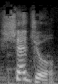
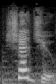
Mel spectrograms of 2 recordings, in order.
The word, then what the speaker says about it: schedule: In American English, it's usually schedule. In British English, shedu, same spelling, two perfectly good pronunciations.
